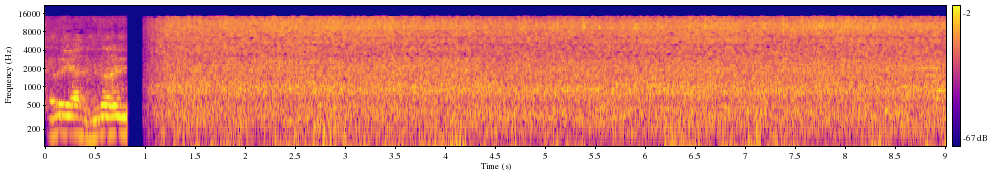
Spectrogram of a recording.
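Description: Floodwater rushes loudly down a street.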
